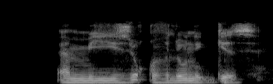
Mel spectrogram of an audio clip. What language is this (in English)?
Kabyle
